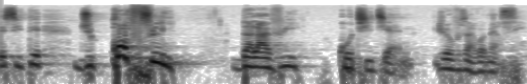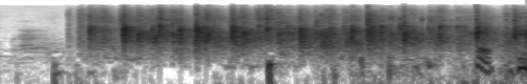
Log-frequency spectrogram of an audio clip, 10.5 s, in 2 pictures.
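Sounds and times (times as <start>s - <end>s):
speech: 0.0s - 6.1s, 10.1s - 10.5s
audience applause after a speech in a debate competition: 5.9s - 10.5s.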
